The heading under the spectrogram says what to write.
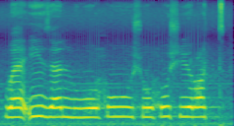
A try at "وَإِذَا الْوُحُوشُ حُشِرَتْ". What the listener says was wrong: أنا عايز أسمع الشين أفضل من كده بتاعت الوحوش، هي عايزة يعني تتحققي في إخراجك الشين وتديها التفشي اللي هو من صفاتها. التفشي يعني البق بتاعك ده بيتملي هوا وانت جاية تنطقيه.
